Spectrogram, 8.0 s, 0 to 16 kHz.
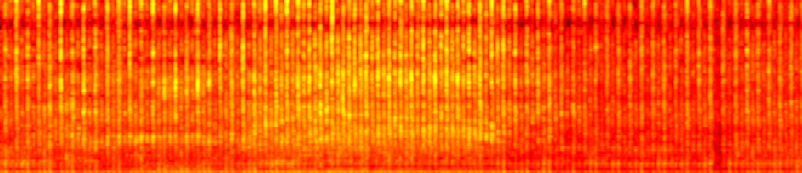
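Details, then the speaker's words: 1967 VW Type 3 Squareback engine just installed, first start with starter fluid after points gapped and condenser fitted, exhaust not fitted; loud rapid even put-put with open-exhaust crackle, no missed beats, started right up, normal running. "all right it started right up so the points and condenser did work we have sparked everything seemed like it was okay except the exhaust"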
